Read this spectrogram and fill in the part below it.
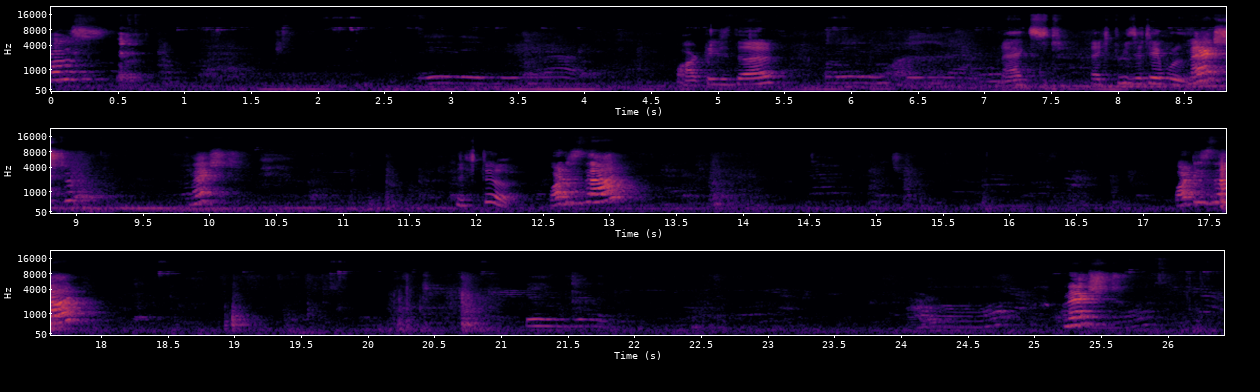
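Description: A young boy speaks up close.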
